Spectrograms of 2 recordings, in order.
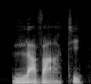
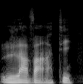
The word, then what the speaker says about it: lavàti: Attenzione all'accento, perché l'imperativo singolare, per esempio di lavarsi, è lavati, mentre il participio passato maschile plurale è lavati, si sono lavati, quindi cambia l'accento, ma anche in questo caso non si segna graficamente.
